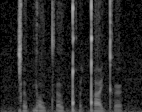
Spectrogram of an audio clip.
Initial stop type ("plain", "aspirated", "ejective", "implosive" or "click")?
click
